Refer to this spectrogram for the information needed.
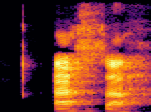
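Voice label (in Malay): "asah", Malay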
